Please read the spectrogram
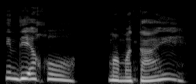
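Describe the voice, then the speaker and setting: A woman's voice: medium pitch, lively intonation, a little slow, darkish tone, no room sound, clean studio sound, voice pushed up, lightly acted. Woman voicing a frightened, tearful young mother. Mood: anxious.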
